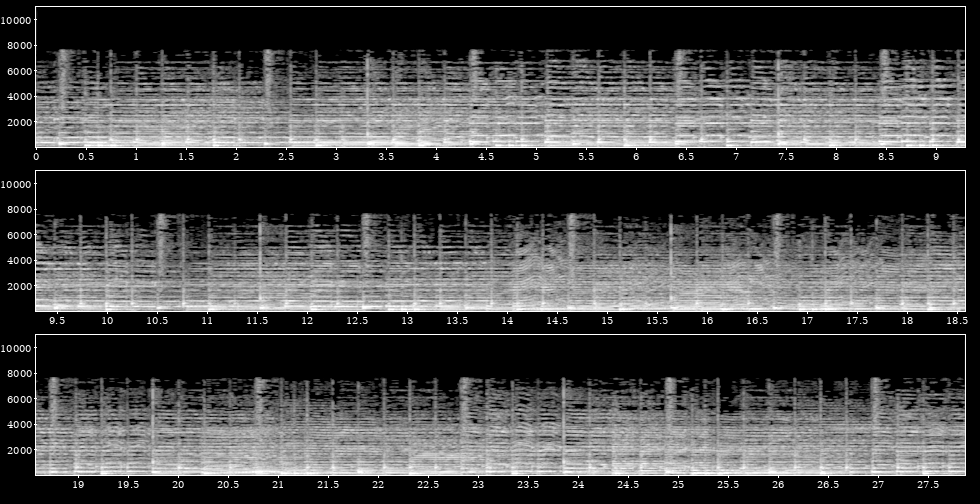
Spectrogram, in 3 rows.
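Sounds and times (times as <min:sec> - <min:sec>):
electric sitar: 0:00.0 - 0:27.8.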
